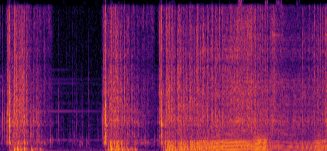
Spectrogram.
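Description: Two-stroke chainsaw revved in two short blasts, then held at a longer rev that climbs in pitch, drops back about three seconds in and picks up again.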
